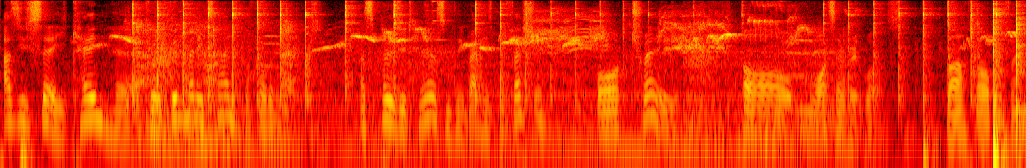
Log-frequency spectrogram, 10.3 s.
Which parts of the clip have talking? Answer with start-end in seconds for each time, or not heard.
0.0-10.2.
